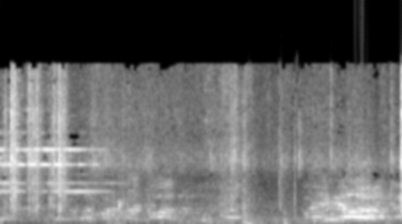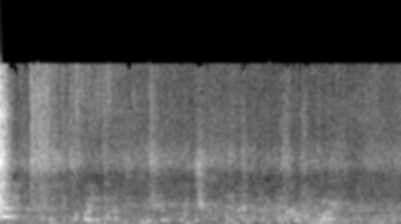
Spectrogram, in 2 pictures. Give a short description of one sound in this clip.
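Young men shout to each other across an open pitch, heard from a distance.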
